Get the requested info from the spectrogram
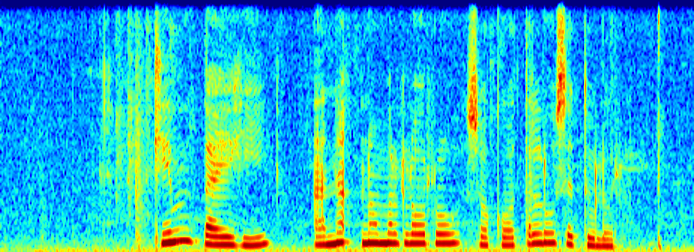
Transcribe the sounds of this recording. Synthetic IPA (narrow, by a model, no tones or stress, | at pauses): ɡ̥imt̪aeɦi | ʔanaʔnɔmərloɾosɔkɔt̪əlusəd̪̥ṳlʊr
